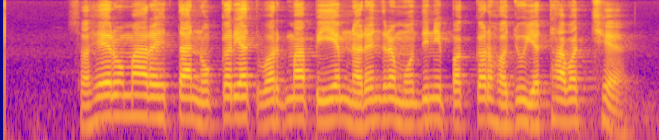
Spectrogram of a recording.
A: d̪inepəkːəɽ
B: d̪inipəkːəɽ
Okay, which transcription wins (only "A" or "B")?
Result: B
